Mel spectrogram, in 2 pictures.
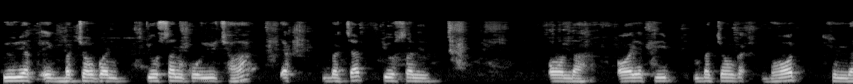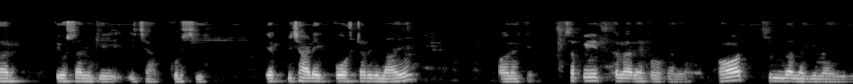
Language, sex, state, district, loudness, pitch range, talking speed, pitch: Garhwali, male, Uttarakhand, Uttarkashi, -18 LUFS, 140-160 Hz, 150 wpm, 150 Hz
